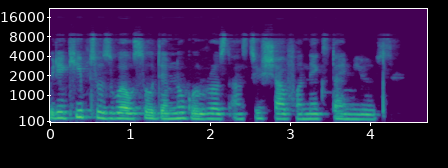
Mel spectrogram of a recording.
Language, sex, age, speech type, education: Nigerian Pidgin, female, 15-29, spontaneous, tertiary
